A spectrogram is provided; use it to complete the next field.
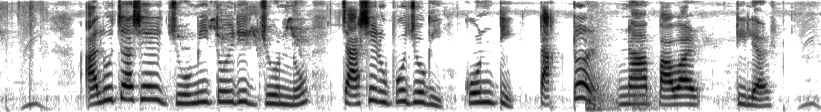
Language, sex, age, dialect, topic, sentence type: Bengali, female, 18-24, Rajbangshi, agriculture, question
